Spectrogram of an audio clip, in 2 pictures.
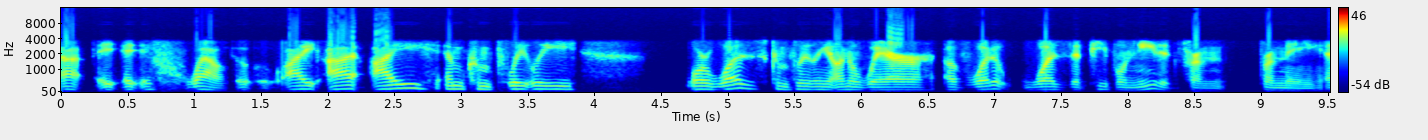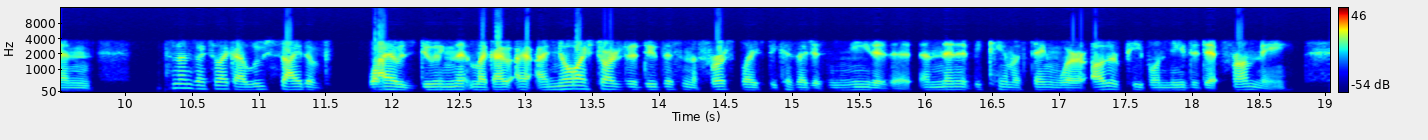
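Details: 8-year-old child who stutters, in a speech therapy session; stuttering.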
